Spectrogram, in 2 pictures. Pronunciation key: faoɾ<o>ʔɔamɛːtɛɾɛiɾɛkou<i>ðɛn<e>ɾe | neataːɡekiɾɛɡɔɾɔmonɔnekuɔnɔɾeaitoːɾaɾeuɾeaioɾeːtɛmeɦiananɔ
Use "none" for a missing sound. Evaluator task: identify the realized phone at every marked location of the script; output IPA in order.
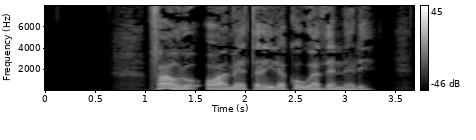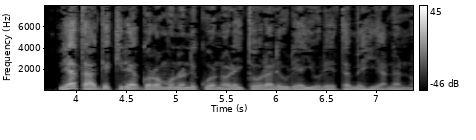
o, a, ɛ

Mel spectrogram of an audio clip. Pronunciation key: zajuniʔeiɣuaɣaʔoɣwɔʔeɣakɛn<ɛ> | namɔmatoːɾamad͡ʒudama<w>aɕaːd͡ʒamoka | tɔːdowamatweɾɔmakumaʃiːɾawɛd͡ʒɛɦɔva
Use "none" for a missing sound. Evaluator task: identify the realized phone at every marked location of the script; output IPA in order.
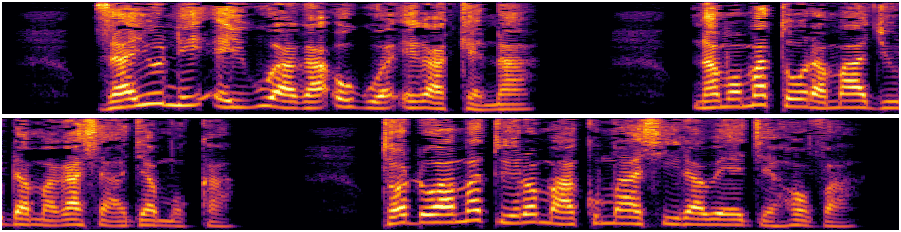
a, ɣ

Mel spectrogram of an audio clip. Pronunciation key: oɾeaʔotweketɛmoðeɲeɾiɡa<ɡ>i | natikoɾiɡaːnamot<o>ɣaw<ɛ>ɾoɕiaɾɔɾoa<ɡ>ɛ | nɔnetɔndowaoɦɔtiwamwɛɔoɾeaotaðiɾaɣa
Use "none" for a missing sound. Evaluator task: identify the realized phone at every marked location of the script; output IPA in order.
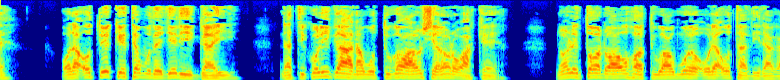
none, u, a, k

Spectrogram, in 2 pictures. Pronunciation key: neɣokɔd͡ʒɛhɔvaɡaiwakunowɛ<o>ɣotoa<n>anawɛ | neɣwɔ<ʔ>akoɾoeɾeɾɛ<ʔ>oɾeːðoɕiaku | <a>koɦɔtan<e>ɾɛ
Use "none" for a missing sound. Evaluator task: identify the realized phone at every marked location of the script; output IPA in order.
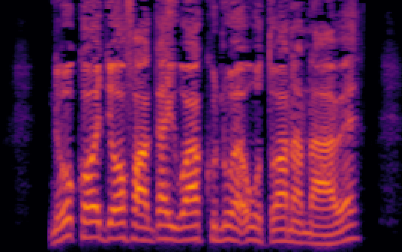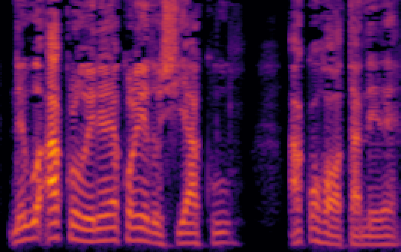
o, n, ʔ, k, a, e

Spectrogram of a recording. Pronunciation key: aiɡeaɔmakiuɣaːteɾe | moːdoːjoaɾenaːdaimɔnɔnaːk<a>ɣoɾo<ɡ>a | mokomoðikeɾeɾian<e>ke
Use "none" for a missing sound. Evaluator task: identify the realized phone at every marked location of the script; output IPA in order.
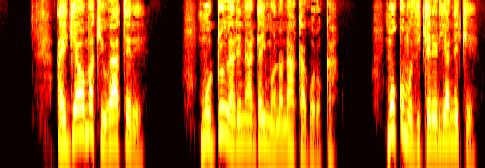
a, k, e

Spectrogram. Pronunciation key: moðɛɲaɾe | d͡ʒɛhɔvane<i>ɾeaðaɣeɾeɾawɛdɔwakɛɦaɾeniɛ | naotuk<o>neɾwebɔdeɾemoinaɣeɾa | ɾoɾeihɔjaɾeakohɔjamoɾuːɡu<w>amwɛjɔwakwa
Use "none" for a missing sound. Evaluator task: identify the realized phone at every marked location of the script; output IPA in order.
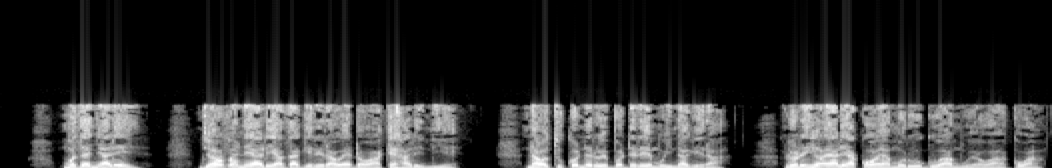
a, o, w

